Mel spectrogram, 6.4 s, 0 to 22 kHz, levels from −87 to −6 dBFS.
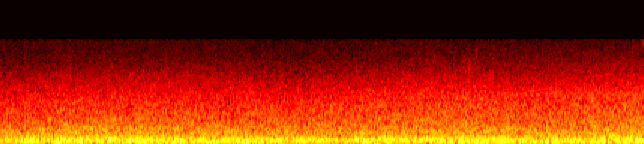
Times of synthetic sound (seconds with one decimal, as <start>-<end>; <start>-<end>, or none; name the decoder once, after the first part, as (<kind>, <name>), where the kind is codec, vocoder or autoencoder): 0.4-2.5 (autoencoder, DAC-VAE); 3.8-4.4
